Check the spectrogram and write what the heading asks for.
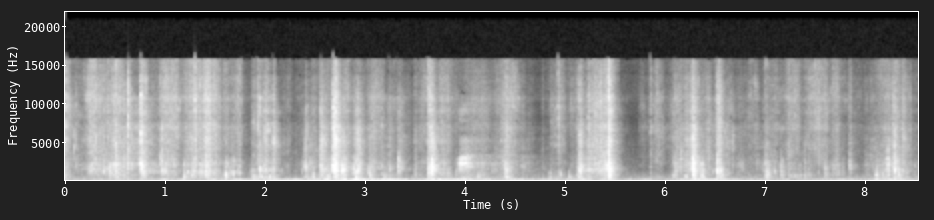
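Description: A handful of paper cut-outs rustling and crinkling as they are handled and packed into a metal tin, in quick irregular clicks. The handling is busiest for about the first five seconds and then thins out.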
